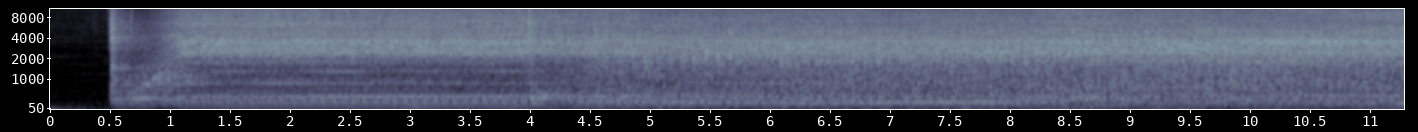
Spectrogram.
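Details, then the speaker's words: Diehl SL-52 straight line rip saw, 15 hp main motor, 2 hp feed, feed set at 165 ft/min (range 65–195): starts and settles into a steady even hum of constant pitch, no knocks or rubbing; healthy run. "Right now it is set up to run 165 feet per minute."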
